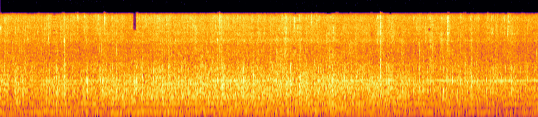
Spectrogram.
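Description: Heavy rain falling on a plastic tarpaulin shelter overhead: a dense, steady patter of countless drops.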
